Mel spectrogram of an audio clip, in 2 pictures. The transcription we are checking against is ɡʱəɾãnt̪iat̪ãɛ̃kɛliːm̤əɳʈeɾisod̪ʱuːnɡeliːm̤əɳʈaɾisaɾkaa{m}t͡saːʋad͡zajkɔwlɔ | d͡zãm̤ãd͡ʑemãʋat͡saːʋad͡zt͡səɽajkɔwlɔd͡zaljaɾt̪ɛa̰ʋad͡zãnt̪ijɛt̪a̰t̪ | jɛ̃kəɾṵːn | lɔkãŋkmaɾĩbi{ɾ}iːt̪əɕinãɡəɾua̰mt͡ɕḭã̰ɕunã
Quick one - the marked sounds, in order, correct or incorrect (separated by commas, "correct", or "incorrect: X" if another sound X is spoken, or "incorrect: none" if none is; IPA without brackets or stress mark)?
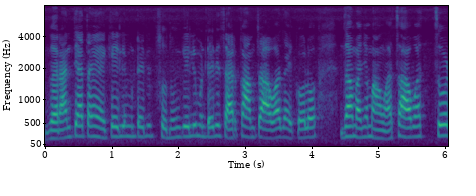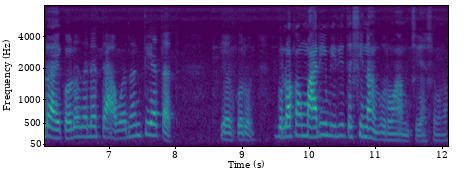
correct, correct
